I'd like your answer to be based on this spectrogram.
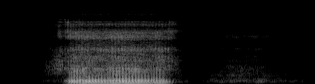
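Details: Single loud, rumbling snore on a breath in, then a quieter breath out; snoring.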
